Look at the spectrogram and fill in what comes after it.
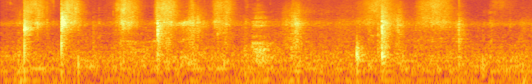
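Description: Person chewing food, with scattered quiet mouth clicks and breaths at irregular moments.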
